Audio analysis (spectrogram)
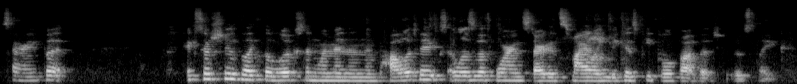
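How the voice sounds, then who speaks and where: A woman's voice: fairly low pitch, fairly even intonation, brisk. A woman student chiming into a class discussion, casual and hesitant with "like" and "I mean". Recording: echoey classroom with light noise.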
